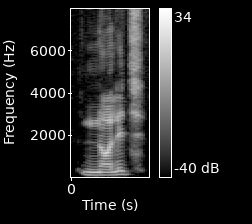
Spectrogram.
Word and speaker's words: knowledge: एन आ गया है, तो ऑटोमेटिकली जो वहाँ पे जो के की वॉइस है वो हज़फ हो जाएगी, वो साइलेंट हो जाएगी, उसको पढ़ा नहीं जाएगा। इस तरीके से नॉक, नॉलेज और नो की तरह।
